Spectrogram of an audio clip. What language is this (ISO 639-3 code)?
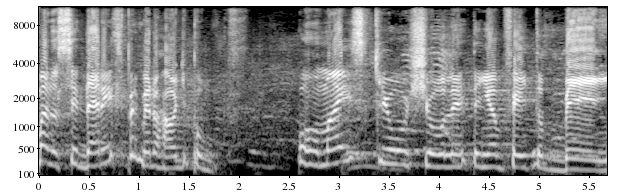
por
